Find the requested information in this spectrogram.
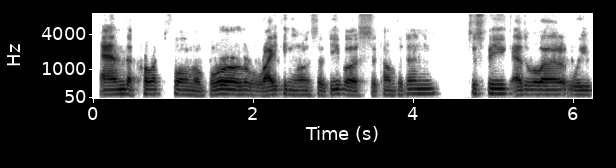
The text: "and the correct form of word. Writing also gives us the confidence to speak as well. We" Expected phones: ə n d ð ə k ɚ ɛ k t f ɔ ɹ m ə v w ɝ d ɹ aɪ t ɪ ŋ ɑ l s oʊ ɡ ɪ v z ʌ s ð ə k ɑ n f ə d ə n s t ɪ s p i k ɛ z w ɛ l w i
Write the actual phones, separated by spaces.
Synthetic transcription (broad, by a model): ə n ð ə k ɚ ɛ k t f ɔ ɹ m ə v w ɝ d ɹ aɪ t ɪ ŋ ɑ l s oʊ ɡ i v ʌ s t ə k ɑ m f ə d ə n t ɪ s p i k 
